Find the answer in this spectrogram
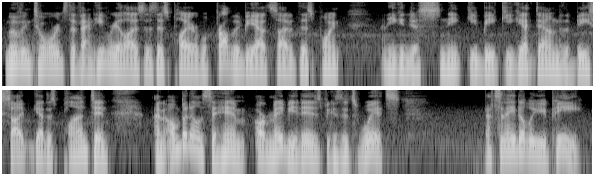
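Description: A man with an Irish accent softened by American tones, casting a competitive shooter match with chatty commentary that climbs with the action. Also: fairly quick. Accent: Irish, with an American lilt. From Ireland. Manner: chatty, laughs easily, rises in pitch with the action. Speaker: esports caster. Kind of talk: play-by-play and color commentary.

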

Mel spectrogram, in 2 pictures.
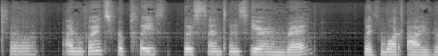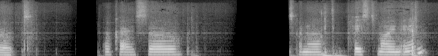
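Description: A woman giving an unscripted software walkthrough as a tutorial presenter, informally thinking aloud with some hesitation. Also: on the low side. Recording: dull, lo-fi, dry close recording.

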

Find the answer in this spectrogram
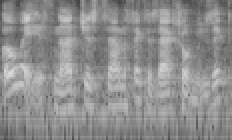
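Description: A man's voice: medium pitch, huge pitch swings, fast, a little hiss or hum. A man in his twenties giving casual, off-the-cuff reaction commentary in a living room. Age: 20s. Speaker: reaction video host. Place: living room couch indoors.

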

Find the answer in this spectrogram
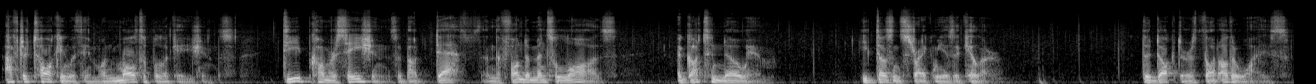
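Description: Very deep-voiced, methodical male investigator. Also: sing-song, husky, full character voice, low-quality recording. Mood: measured, analytical. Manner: measured, deliberate, analytical. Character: methodical, brooding male investigator puzzling over a murder. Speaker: narrator investigator. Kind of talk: audio drama monologue. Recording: music behind the voice. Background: music.

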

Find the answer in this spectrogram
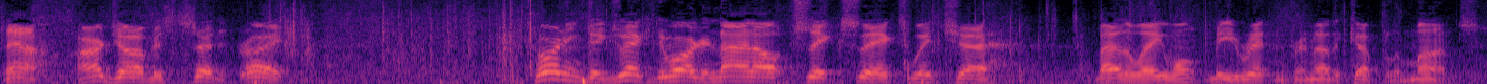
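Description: An actor as a folksy American army general. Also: male voice, medium pitch, measured pace, fairly bright tone, a little hiss or hum, natural voice. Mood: wry, resolute. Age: middle-aged. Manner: folksy, blustery military briefing. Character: gruff, folksy middle-aged male American army general. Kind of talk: video game cutscene acting.

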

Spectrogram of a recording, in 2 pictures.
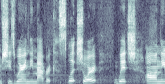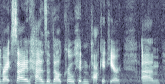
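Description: A woman's voice: a little high, slight background noise. Upbeat young woman presenting running gear. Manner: upbeat, with frequent "um" fillers. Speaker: store product presenter. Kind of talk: casual product rundown. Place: outdoors by farm fields.

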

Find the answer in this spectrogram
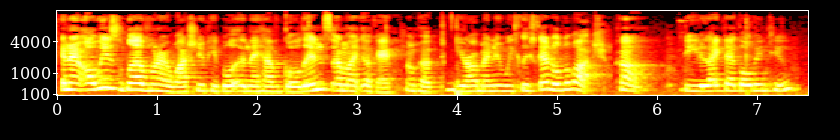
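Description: A young woman vlogging from her living room, chatting casually to the camera in an informal, self-deprecating way. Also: a little high. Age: young adult. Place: living room at home, indoors.

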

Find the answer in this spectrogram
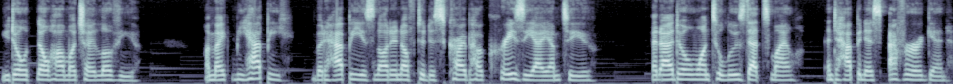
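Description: A woman playing a tender, earnest young man in love in a romantic audiobook, speaking softly. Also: fairly low pitch, flat delivery, normal speed, no echo, soft background music, close to an everyday voice. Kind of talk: romantic audiobook character acting.

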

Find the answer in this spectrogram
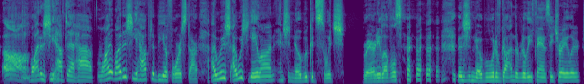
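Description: A man's voice: a little high, moderate pace, mellow, no room sound, clean studio sound. A young man chatting casually as a reaction video host, informal and enthusiastic, speaking into a headset. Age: young adult. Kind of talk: casual chat reacting to a game trailer. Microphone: headset microphone.

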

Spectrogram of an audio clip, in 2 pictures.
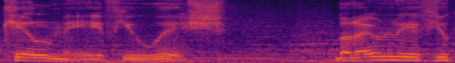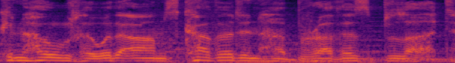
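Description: An actor playing a cold, protective young sorcerer twin brother who speaks in a cool, mocking, measured way in a game cutscene. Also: male voice, medium pitch, lightly acted. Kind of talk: video game cutscene dubbing. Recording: game audio with music behind.

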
